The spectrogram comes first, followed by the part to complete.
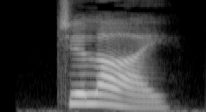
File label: "July", UK; dʒuːˈlaɪ; تلفظ بریتانیایی ژوئیه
